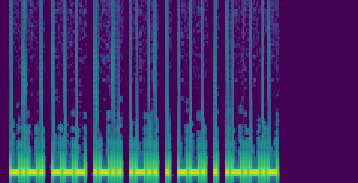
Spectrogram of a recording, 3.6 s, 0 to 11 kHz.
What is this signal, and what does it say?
Morse code, heard as a keyed tone, about 40 wpm, 700 Hz. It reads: COLLEGE.
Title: Sentences from Top 1300 Words 40wpm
